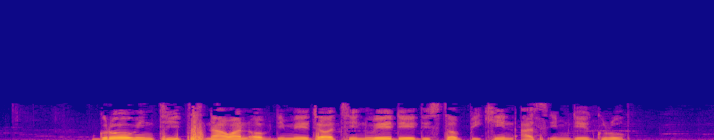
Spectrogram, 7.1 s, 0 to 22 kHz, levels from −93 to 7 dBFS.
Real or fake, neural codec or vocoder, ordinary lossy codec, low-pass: real; none; MP3, 24 kbps; 7.2 kHz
